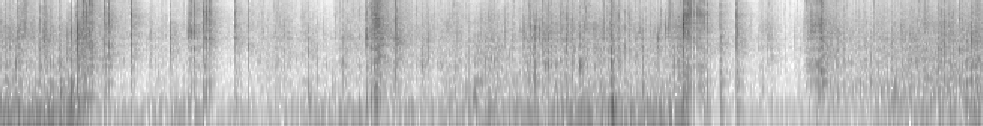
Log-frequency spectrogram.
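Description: Clear plastic packaging crinkling and rustling in irregular bursts as hands pull it open and off a new handbag. The loudest crackle comes about four and a half seconds in, followed by a short lull.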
